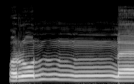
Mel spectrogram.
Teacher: তাসদিওয়ালা নুন ধরবে ওয়াজিব গুন্না হবে নুন ধরছে র নুন পেশ রুন নুন আলিফ জবর না রুন্না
